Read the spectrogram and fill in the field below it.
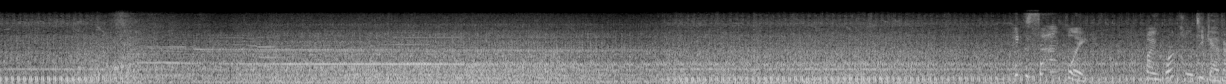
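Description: Engines of a red tractor and a blue truck rumble steadily and loudly at a steady idle, with a low heavy drone throughout and brief lighter noises near the end.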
